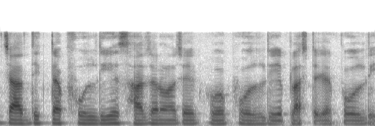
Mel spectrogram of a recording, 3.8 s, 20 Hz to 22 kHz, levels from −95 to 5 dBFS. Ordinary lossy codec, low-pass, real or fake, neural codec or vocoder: none; none; fake; codec, 16 kHz, 6 kbps, DAC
